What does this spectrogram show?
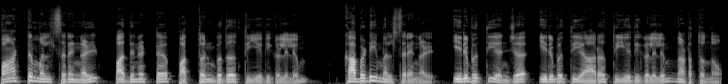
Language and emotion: Malayalam, neutral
